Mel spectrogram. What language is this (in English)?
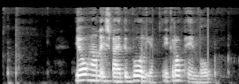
Western Frisian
